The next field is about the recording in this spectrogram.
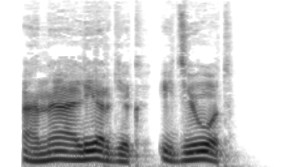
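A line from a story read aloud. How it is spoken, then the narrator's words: Growling. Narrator (Russian): прорычал я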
